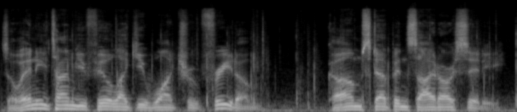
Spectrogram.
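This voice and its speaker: Casting: courteous, persuasive sci-fi founder, low voice with very lively intonation. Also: male voice, measured pace, a little hiss or hum. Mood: courteous, reassuring. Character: assured male founder of a futuristic secret city. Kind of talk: audio drama acting.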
